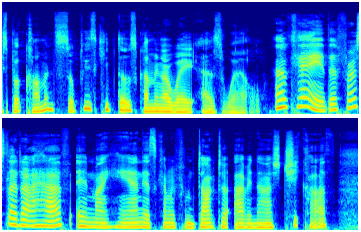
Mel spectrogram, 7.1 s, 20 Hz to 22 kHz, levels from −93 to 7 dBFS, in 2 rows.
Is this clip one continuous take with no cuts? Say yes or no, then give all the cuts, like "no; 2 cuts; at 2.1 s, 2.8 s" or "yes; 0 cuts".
no; 1 cut; at 2.7 s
